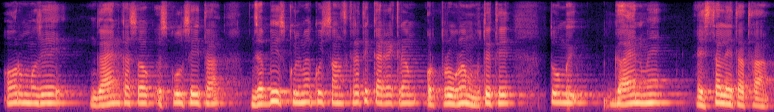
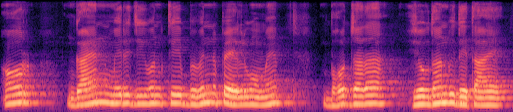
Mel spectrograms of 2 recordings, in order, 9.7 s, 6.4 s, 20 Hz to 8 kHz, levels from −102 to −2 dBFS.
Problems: background sounds at intervals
